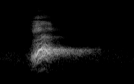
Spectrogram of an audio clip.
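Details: Black-crowned night heron, described as a heavy fish eater troublesome to fishpond owners: one short call with a harsh, noisy onset that settles into a sliding, slightly falling tone, fading within about three-quarters of a second. The background is silent.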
